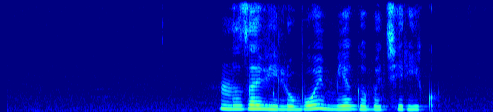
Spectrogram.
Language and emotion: Russian, neutral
